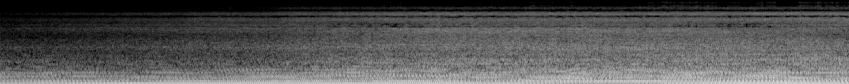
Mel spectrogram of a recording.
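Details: John Deere 175 Hydro lawn tractor, previously a no-crank and stuttering start, running after a starter relay was installed. An even single-cylinder putter builds smoothly with no misses or knocks: healthy.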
